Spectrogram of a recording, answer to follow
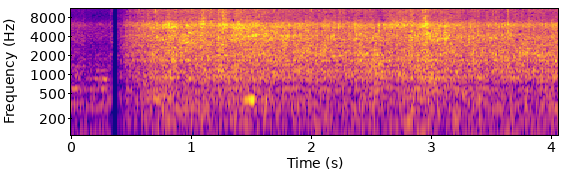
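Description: Onion and tomato masala, loosened with a little rice-cooking water, sizzling steadily in a frying pan as it is fried down; the sizzle starts about half a second in.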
